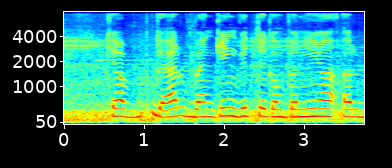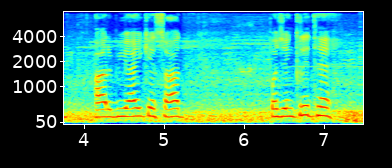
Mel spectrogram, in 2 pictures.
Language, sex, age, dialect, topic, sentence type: Hindi, male, 18-24, Marwari Dhudhari, banking, question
